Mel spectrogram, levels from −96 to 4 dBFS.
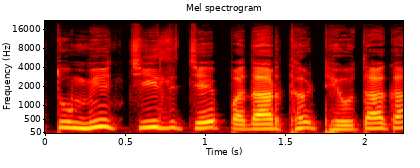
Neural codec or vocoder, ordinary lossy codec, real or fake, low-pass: none; none; real; 19.8 kHz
